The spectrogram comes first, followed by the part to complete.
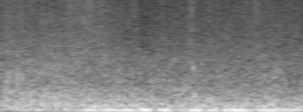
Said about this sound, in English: Chuck and Wilson set out from the island, the surf crashing over them, waiting for the right moment to raise the sail.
